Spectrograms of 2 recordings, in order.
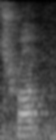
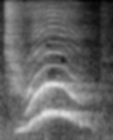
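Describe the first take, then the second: First: The word is said in a calm voice. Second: The word is said in an excited voice. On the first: It marks the action without interrupting the dog. The speaker calls it right. "say it in a normal tone of voice" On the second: It can startle the dog and stop it peeing. The speaker calls it wrong. "if we use too excited a word"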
